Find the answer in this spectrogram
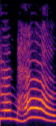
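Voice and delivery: little cartoon-mouse voice, very high. Imitating the other speaker saying they were hot: Minnie Mouse voice. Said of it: "like Minnie Mouse".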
